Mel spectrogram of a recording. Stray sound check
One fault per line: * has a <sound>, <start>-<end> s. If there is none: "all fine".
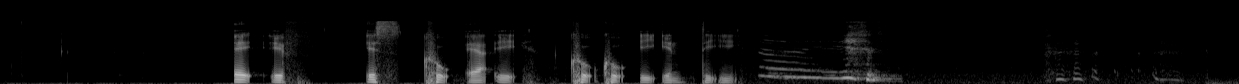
* has a laugh, 7.6-9.0 s
* has a laugh, 10.4-12.0 s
